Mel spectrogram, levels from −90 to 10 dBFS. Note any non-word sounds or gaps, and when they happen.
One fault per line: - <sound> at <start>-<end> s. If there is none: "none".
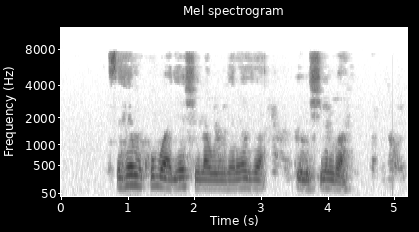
none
